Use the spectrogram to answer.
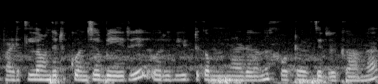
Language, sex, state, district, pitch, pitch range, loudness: Tamil, female, Tamil Nadu, Kanyakumari, 210 Hz, 200-220 Hz, -16 LUFS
